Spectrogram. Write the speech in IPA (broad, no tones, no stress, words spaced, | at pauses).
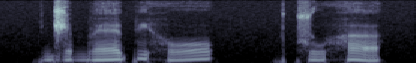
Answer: d͡ʒɛbɛː pʲɨho | t͡su hɐ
